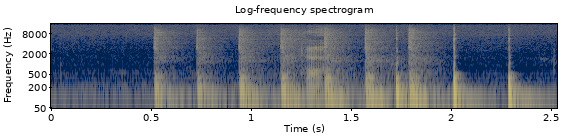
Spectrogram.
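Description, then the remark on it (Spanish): A quick series of about eight solid knocks on someone's door by a group arriving there, fairly loud, in an uneven rhythm after a brief quiet start, with no voices. “Llegan a la puerta de alguien y tocan a la puerta.”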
